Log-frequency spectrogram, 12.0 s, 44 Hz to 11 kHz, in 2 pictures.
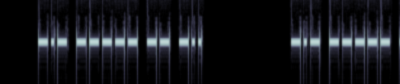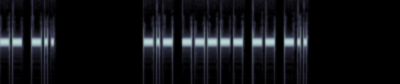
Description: Morse code, heard as a keyed tone, about 25 wpm, 700 Hz. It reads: K0MD K0MD K0MD
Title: Easy Call Signs Repeated 3x - 25wpm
